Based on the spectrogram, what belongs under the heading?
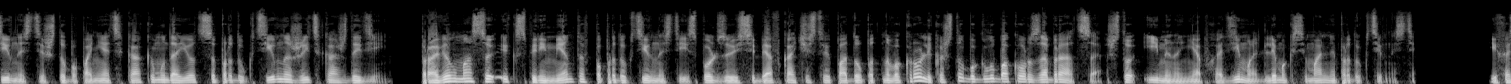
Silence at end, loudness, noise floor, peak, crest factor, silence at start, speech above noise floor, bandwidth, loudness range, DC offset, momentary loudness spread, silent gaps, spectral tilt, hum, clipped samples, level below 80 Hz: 0 s; -15 LUFS; under -90 dBFS; 0 dBFS; 14 dB; 0 s; over 75 dB; 13.5 kHz; 2 LU; under 0.1%; 7 LU; 3.94-4.20 s, 14.17-14.88 s; -6 dB/octave; none; under 0.1%; -32 dBFS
